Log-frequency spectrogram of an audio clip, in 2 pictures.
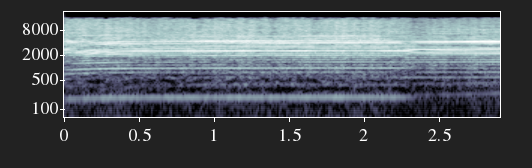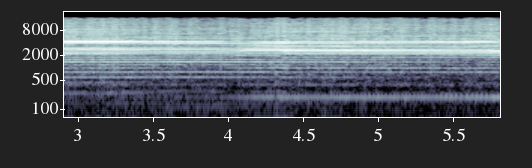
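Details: Black and Decker orbital palm sander after repair of too-high resistance from bad wiring and loose connections, now soldered: steady high buzz at a constant pitch with no stumbles or rattles for six seconds; normal running with no burning smell.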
